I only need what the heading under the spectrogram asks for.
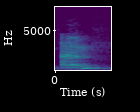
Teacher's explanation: The second one is for words that start in a TH. A lot of the time the TH will just be kind of dropped. So instead of them, it'd be M.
